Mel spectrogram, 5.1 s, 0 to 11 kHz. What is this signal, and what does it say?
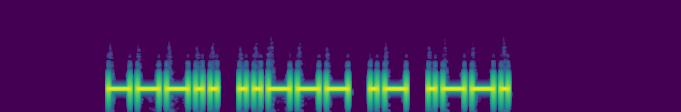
Morse code, heard as a keyed tone, about 22 wpm, 700 Hz. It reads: 82AP
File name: practice / 22wpm / Four Letter-Number Combinations - 22wpm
